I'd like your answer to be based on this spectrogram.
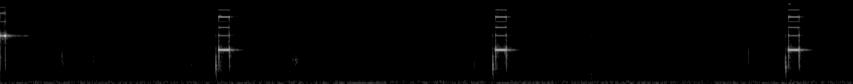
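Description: A RadioShack 12-254 weather radio gives short electronic beeps, one near the start and three more single beeps spaced about three seconds apart, loud and clean against near silence.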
